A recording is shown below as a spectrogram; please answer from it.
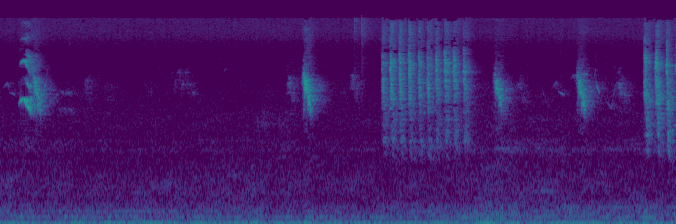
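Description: Scattered high chirps and short buzzy notes from small birds, a few seconds apart, over low background rumble.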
